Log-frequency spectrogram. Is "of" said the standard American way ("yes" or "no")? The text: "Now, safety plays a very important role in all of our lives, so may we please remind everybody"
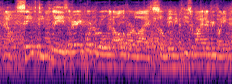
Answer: yes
